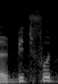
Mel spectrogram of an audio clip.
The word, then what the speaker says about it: Beatfoot: du trio israélien nommé Beatfoot. Alors moi, c'est un nom que je trouve assez assez cocasse. Bitfoot donc il s'écrit B-E-A-T, foot comme un pied, qu'on pourrait littéralement traduire par pied de bite.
